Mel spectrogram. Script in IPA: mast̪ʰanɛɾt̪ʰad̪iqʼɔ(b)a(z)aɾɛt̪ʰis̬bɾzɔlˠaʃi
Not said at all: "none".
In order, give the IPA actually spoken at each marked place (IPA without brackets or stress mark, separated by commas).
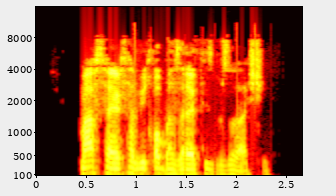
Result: b, z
